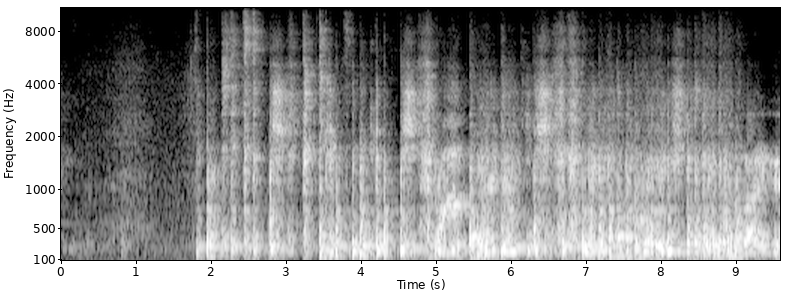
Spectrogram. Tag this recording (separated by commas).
Dubstep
